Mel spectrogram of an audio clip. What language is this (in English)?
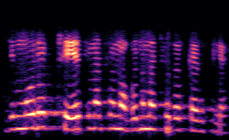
Odia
